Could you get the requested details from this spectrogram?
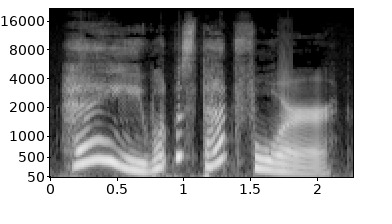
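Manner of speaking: sudden high yelp, then a slow protest; hurt and surprised after the smack; indignant yelp. Acted. Smacked on the head.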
